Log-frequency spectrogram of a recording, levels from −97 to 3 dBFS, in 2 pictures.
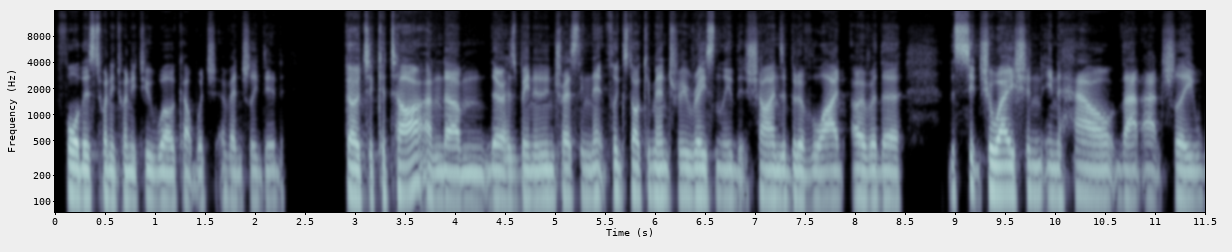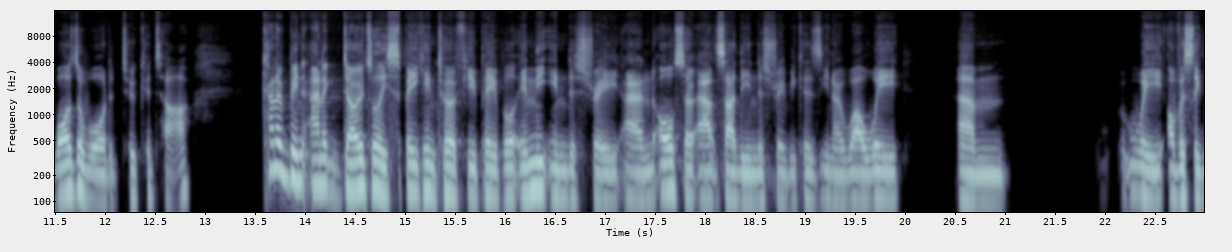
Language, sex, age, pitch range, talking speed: English, male, 20-39, 105-125 Hz, 165 wpm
